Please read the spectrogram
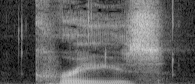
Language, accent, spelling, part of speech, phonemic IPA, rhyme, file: English, US, craze, noun / verb, /kɹeɪz/, -eɪz, En-us-craze.ogg
- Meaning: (noun) 1. A strong habitual desire or fancy 2. A temporary passion or infatuation, as for some new amusement, pursuit, or fashion; a fad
